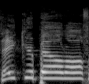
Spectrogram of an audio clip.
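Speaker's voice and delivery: imitated man yelling. Retelling a guy yelling orders at people going through a scanner: retelling a screamed order. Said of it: "this guy is screaming at the top of his lungs".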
